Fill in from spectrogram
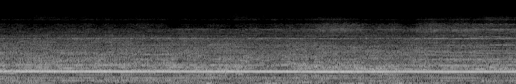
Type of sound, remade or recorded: remade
